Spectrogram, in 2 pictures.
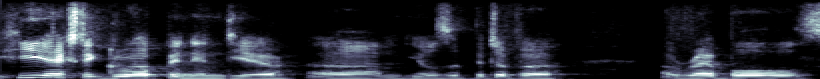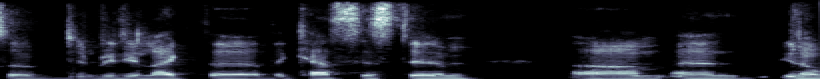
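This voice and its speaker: A Zambian man in his thirties, a product executive, appears as an interview guest on a video call from an indoor room at home. His medium-pitched, warm voice tells personal stories in a casual, hesitant way.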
